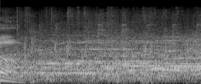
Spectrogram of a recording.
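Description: Wrestling crowd in a hall: a shout that falls steeply in pitch right at the start, then a steady wash of many voices.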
